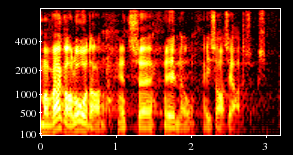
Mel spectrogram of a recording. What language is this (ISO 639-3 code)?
est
